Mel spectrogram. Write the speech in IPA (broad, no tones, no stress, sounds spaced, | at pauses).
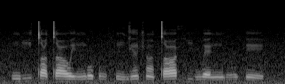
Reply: ŋ i t u tˤ ɨ w e ŋ o ʔ o̤ f ĩ ɡʲ ɐ̃ ʃ ɐ̃ tˤ ɐ x i w ɛ ŋ o̤ ʔ e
